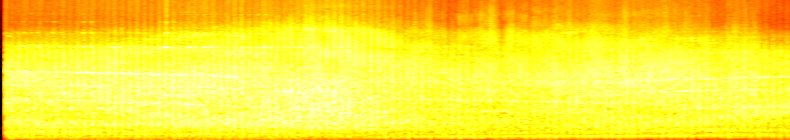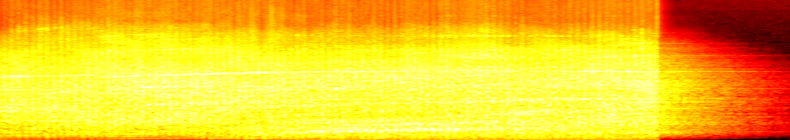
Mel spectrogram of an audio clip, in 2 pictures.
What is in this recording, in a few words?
Dropship Loop; Warframe; Vehicles; Grineer Drop Ship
